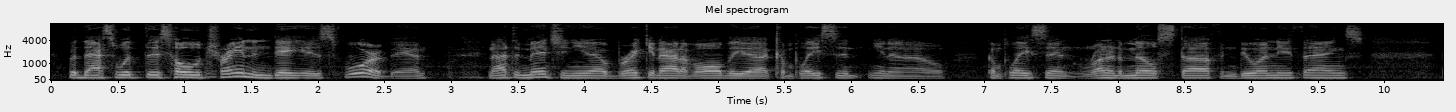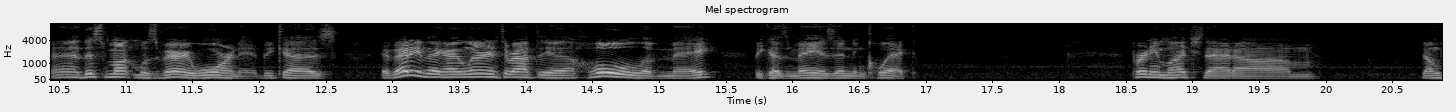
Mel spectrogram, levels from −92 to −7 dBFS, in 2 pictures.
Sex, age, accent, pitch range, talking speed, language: male, 30-49, American, 130-175 Hz, 165 wpm, English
